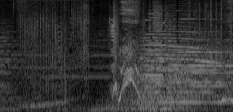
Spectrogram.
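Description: Cartoon sound effect: about a second in, a quick zip-like swoosh whose pitch rises and falls, over background music that then settles on a held tone.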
